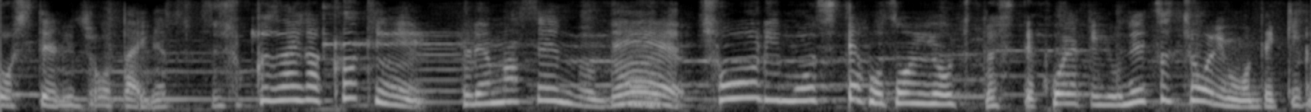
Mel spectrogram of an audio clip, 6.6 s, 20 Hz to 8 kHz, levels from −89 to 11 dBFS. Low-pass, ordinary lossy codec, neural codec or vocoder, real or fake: none; none; codec, 16 kHz, 4 kbps, X-Codec, HuBERT features, trained on general audio; fake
